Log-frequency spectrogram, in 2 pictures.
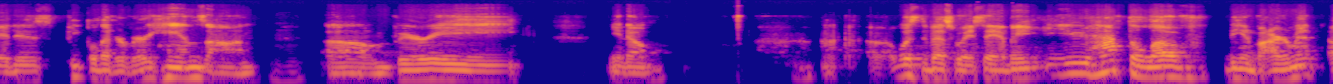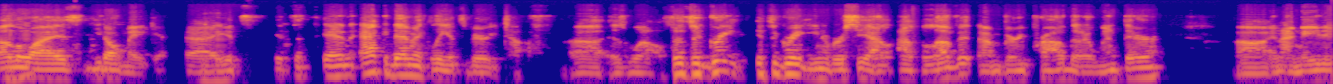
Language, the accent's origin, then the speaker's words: English; Detroit, Michigan, United States; I'm originally from the Detroit area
